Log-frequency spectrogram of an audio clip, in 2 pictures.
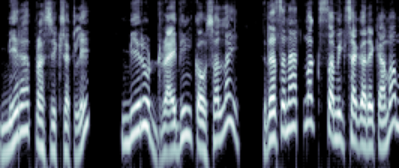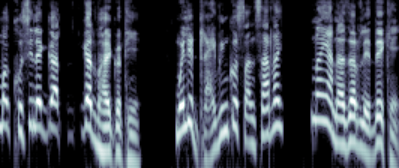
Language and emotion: Nepali, surprised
